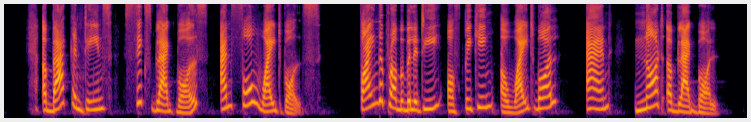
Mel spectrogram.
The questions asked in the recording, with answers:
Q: Find the probability of picking a white ball and not a black ball.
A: The probability of getting a white ball is 4 by 10, simplified to 2 by 5.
